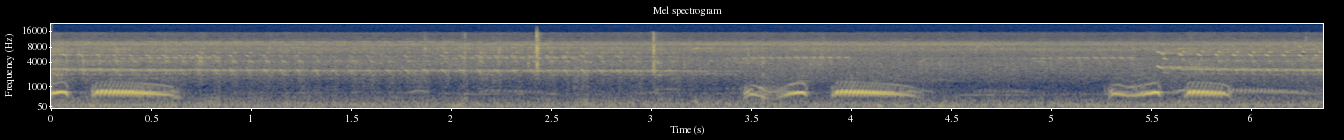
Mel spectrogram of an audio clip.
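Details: Spotted dove calling three times: short hiccuping lead-in notes leading into a mellow, descending coo, with pauses between phrases and faint thin whistles and ticks in the background.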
